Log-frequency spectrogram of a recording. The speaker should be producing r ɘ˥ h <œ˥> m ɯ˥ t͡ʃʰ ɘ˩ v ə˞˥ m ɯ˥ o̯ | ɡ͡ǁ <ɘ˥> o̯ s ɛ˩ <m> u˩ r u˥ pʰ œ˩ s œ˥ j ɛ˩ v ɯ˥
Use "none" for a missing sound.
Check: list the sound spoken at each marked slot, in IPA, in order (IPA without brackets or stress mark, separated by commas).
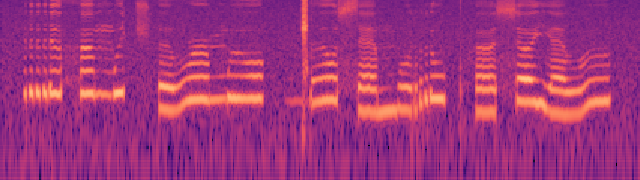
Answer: œ˥, ɘ˥, m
